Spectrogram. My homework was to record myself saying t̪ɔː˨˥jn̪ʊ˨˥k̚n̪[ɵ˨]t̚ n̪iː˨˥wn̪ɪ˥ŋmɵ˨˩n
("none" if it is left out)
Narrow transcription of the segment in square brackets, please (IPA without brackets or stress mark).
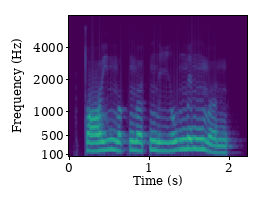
ɵ˨˥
